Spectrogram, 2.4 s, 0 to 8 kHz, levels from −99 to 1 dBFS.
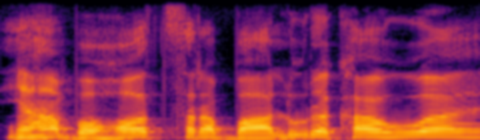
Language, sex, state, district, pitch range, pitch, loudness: Hindi, male, Jharkhand, Deoghar, 155-170 Hz, 165 Hz, -13 LUFS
